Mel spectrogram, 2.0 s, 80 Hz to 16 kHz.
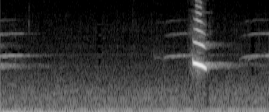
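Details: Osprey at Hog Island on the morning of 9 April 2017, one bird arriving and leaving. A single loud, piercing note drops quickly in pitch, set among faint whistled chirps and a low background hum.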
